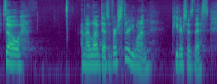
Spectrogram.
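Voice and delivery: usual speaking voice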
